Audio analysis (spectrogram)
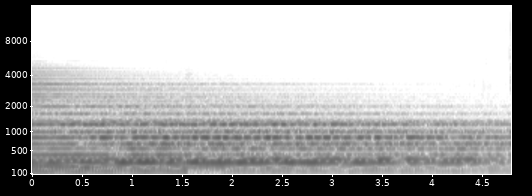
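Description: One guitar chord runs through delay and reverb effects in Logic Pro, a rich sustained tone that decays slowly into a long fading tail across nearly five seconds.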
